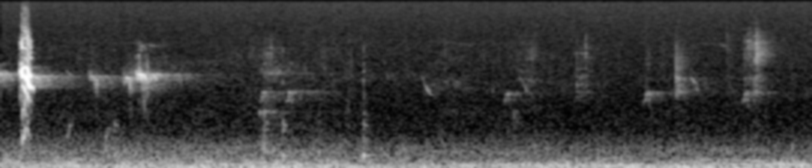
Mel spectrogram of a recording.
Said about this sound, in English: And a wild bird is here giving alarm calls.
